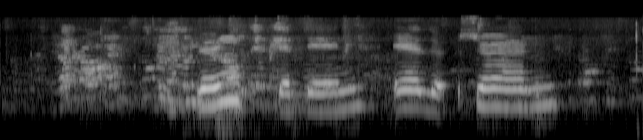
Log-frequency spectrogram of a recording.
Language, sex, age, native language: Icelandic, female, 9, Icelandic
